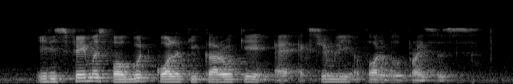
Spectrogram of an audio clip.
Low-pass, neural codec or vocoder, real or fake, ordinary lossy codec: 5.4 kHz; none; real; none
